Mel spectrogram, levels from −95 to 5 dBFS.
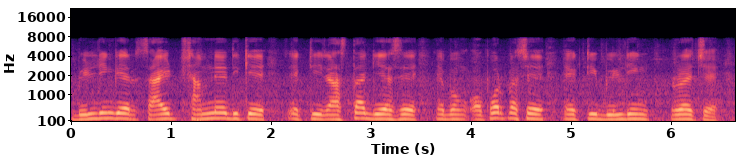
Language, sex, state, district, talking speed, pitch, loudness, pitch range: Bengali, male, Assam, Hailakandi, 125 wpm, 165 Hz, -16 LUFS, 155-175 Hz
